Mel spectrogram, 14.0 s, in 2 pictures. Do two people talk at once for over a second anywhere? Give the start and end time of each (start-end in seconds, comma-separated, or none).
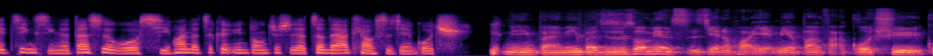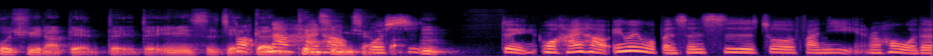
8.8-10.3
